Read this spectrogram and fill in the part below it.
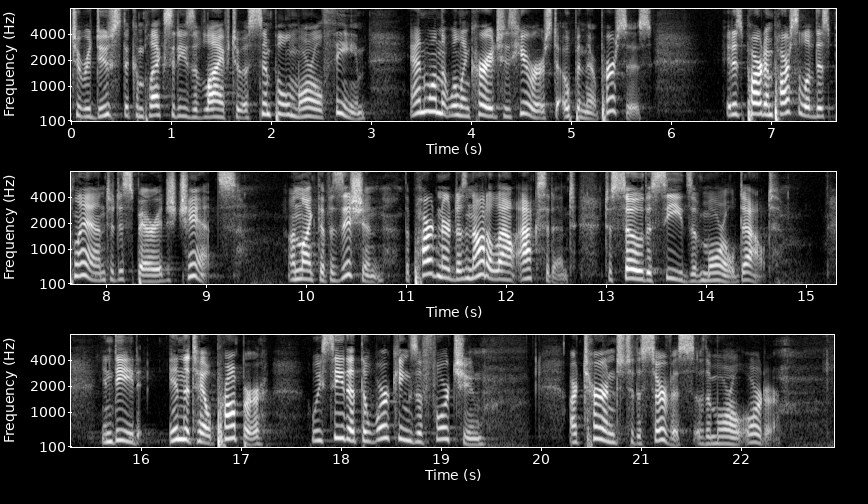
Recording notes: Audio recording of a lecture. As part of the Dean's Lecture and Concert Series.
